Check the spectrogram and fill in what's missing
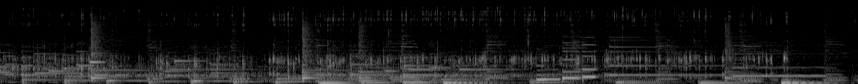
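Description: Hot water poured over coffee grounds in a steady, continuous liquid stream, close and moderately quiet, running under background music.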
